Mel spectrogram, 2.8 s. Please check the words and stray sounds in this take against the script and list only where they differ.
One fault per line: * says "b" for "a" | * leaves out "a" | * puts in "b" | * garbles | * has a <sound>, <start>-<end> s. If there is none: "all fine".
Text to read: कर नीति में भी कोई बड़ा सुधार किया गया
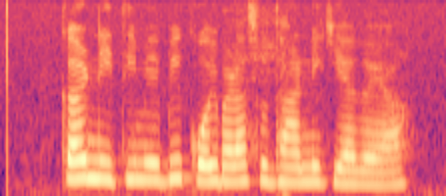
* puts in "नहीं"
